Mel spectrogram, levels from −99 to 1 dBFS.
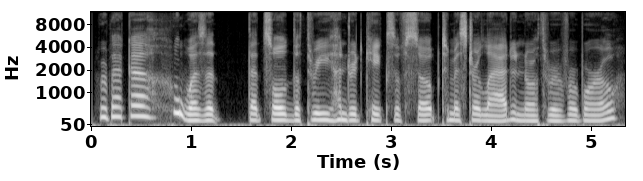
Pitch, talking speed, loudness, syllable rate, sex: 195 Hz, 200 wpm, -16 LUFS, 5.3 syllables/s, female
